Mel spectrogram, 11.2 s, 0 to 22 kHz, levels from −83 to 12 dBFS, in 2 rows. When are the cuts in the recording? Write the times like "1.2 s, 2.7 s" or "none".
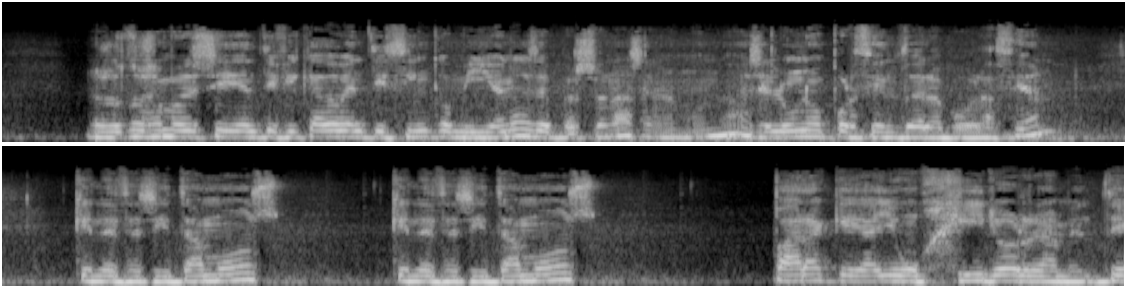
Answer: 7.5 s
